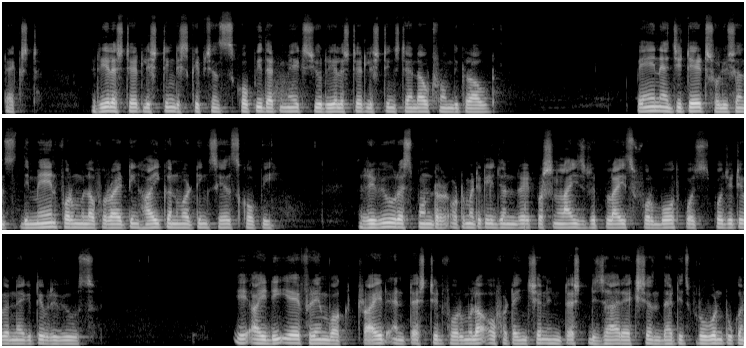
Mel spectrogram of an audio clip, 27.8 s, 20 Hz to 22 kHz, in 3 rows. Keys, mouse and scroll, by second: 6.2 click, 12.6 click, 20.3 click.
